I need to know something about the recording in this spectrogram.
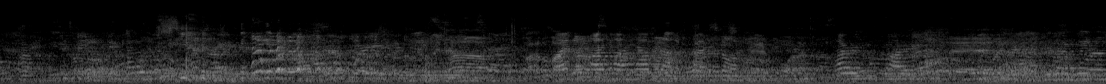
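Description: A crowd of people chatter among themselves.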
